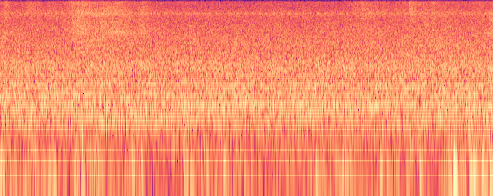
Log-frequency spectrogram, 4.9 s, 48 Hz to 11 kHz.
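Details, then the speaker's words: Vintage Emerson box fan, probably 1960s, after cleaning and motor oiling, intake mode on low speed: soft even airy whoosh with low rumble, no ticking or rattle; very smooth and somber, normal running. "Yeah, very smooth fan here. Very somber on low."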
